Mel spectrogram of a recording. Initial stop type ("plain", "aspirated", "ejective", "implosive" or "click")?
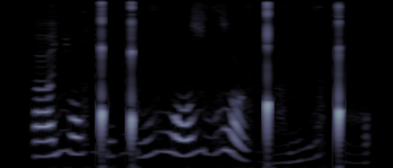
click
